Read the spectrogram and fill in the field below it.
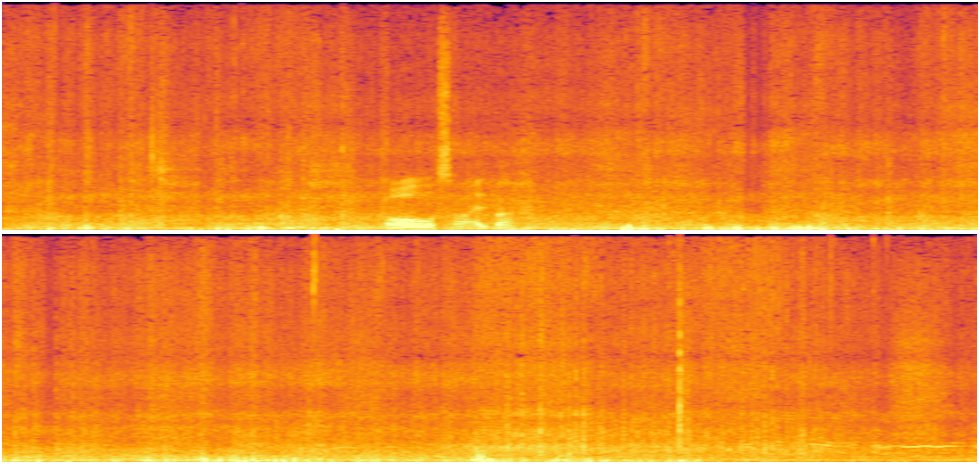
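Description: Inline skate wheels roll and rumble over rough asphalt.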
